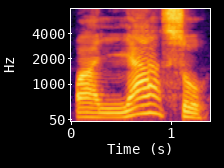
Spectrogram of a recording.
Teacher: É o lhá que é a sílaba tônica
